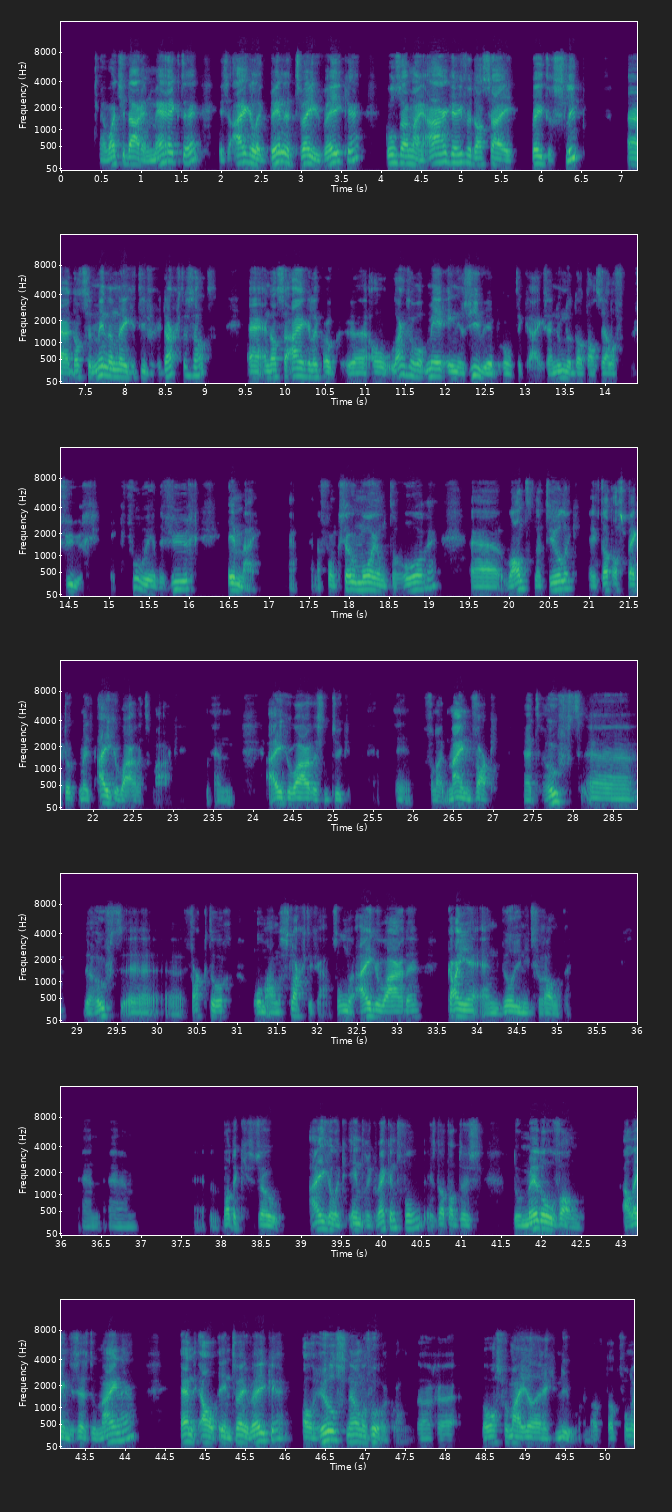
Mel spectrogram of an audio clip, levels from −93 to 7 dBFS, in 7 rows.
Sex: male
